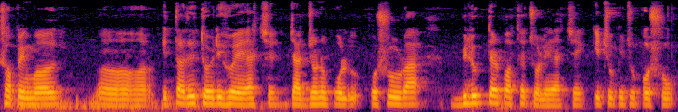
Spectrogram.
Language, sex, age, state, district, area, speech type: Bengali, male, 18-30, West Bengal, South 24 Parganas, urban, spontaneous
